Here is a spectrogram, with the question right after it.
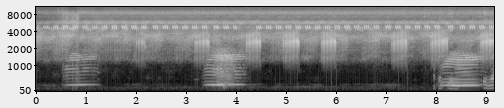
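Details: Blunt-headed burrowing frogs in a backyard garden at night give three low, nasal, groaning calls spaced several seconds apart. A loud, pulsing insect trill and high chirps fill the background.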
